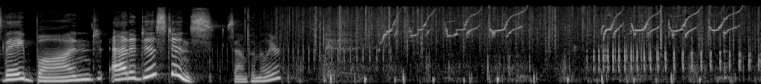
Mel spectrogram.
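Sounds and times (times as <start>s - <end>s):
speech: 0.0s - 3.5s
bottlenose dolphin dense clicking and pulsed buzzes: 3.3s - 7.6s
bottlenose dolphin males exchanging upward-sweeping whistles in Western Australia: 3.8s - 5.3s, 6.0s - 7.6s.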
